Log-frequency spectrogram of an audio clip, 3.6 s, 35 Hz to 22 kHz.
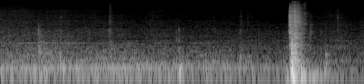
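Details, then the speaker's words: Onan Marquis Gold 5500 RV generator (model 5HGJAAB), previously stalling after running, after fuel pump replacement, with spark plugs, fuel filter and cleaned carburetor done earlier, cover on: steady low drone at even speed under air-conditioner, probable battery-charging and fridge load, one handling knock; runs smoothly under load. "all right so the air conditioner just came on batteries are probably charging and the fridge is also on which has been off for a while now"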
